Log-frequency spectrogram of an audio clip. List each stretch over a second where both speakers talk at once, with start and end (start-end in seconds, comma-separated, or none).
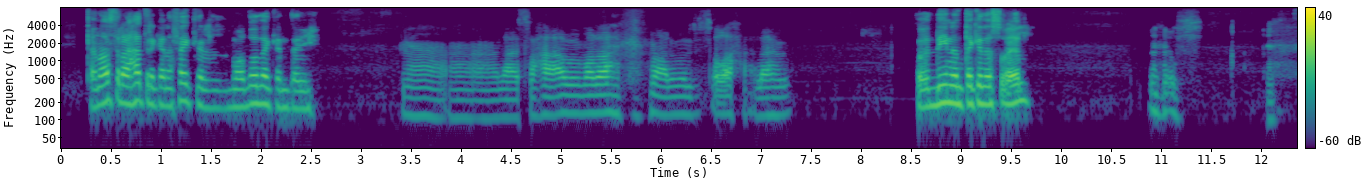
none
